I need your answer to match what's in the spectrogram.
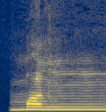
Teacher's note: ন উচ্চারণটা হবে না, অনুস্বার উচ্চারণ হবে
